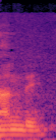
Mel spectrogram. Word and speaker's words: Hyundai: Hyundai bacanya Hyundai.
